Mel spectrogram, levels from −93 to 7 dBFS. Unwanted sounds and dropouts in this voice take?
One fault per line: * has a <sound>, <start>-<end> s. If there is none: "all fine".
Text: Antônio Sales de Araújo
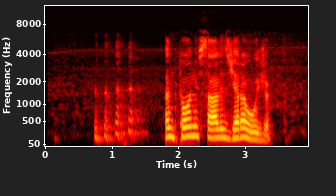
* has a laugh, 0.7-1.6 s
